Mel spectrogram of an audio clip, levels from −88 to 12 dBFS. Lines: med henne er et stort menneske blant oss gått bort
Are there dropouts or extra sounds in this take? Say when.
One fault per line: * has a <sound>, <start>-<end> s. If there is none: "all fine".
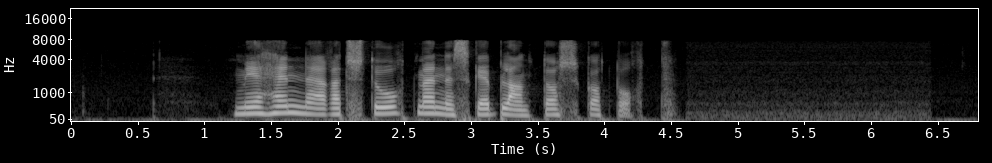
all fine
